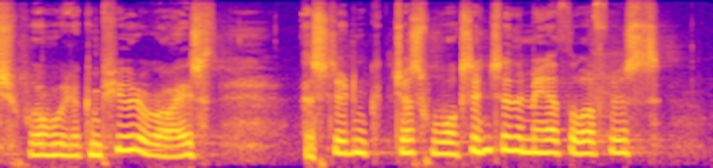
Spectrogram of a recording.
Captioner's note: none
